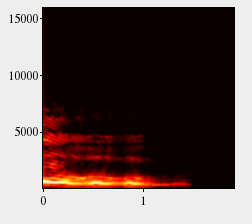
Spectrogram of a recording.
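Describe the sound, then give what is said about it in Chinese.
A single voice wails in feigned grief, a mourner pretending to weep for a dead master. It is a loud, drawn-out cry that wavers and sinks in pitch, then breaks off after about a second and a half into silence. “瞧这兄弟俩也真会演戏，眼泪是说来就来，方便得很，哭了好一阵子才收了眼泪”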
